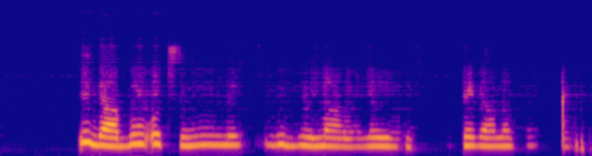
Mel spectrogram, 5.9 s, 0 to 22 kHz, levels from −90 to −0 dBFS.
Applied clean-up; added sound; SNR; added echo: neural mask model DeepFilterNet 3.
